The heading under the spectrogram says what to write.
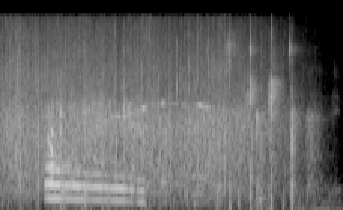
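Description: A round of applause: dense, steady clapping lasting about three seconds, with a brief tonal hum early on, then a few sharper individual claps before it quickly fades out.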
